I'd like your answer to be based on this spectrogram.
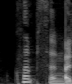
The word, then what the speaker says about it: Clemson: Clemson.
